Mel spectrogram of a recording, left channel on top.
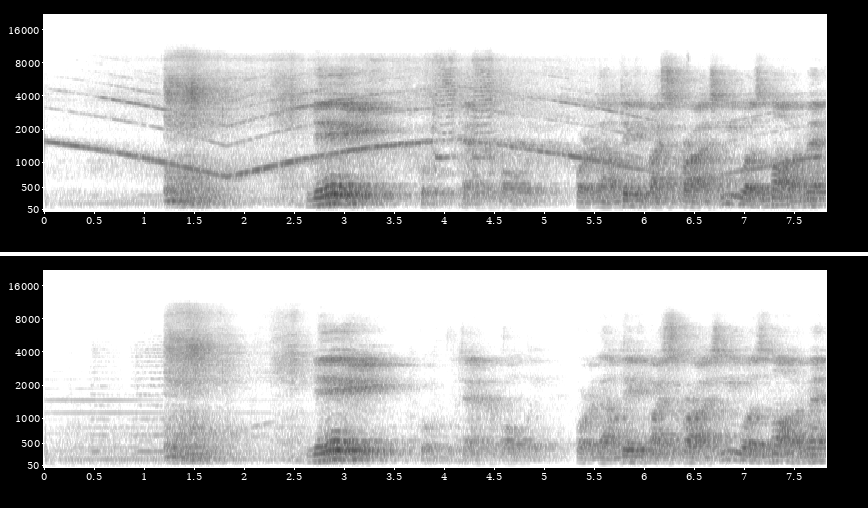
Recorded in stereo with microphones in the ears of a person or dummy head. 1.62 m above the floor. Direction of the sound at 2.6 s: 50° left (ahead or behind).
